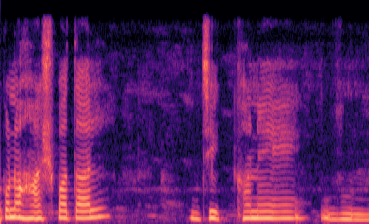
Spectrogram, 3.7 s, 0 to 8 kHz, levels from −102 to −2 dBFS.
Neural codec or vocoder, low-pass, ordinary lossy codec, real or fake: none; 7.2 kHz; none; real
